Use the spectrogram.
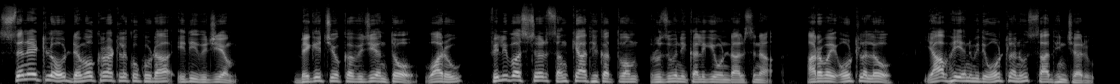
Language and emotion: Telugu, neutral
